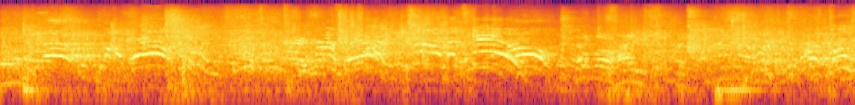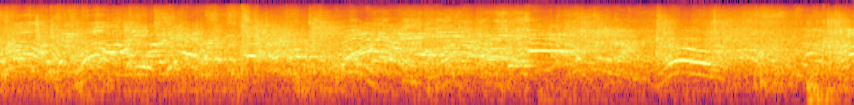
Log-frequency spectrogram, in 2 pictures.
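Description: Skates scrape and hiss across the ice in an echoing rink.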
